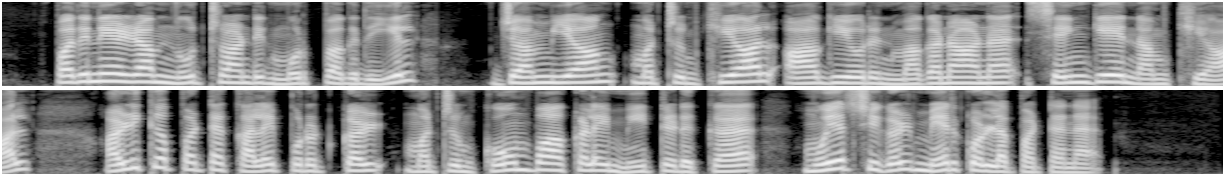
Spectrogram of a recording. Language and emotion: Tamil, neutral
